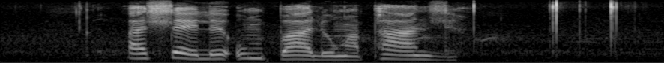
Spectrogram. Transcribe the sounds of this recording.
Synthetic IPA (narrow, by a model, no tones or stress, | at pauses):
aɬɛlɛʔum̩b̥ʱalɔŋapʰaːnd͡ɮʱɛ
